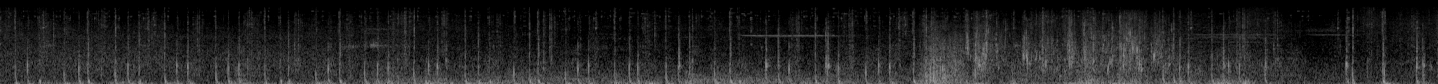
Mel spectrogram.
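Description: Horse hooves galloping in The Witcher 3, a rapid, continuous clip-clop of hoofbeats that runs steadily throughout at close range, with game ambience and brief tonal effects mixed underneath.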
